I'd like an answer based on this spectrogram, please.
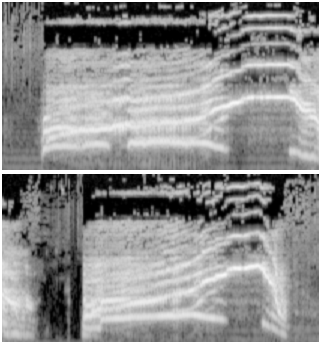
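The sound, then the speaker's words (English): Two bull elk bugles, each beginning with a low, gurgly growl that climbs into a loud, high, whistling squeal with rich harmonics before dropping away, separated by a brief pause. “there's one bull that I hunt. He has kind of a gurgly sound at the start. It's kind of like a sound almost. So when he bugles, it's almost like.”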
